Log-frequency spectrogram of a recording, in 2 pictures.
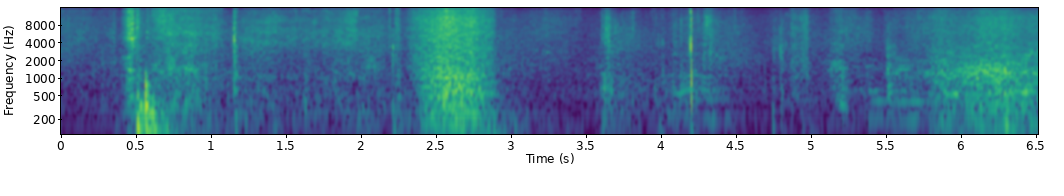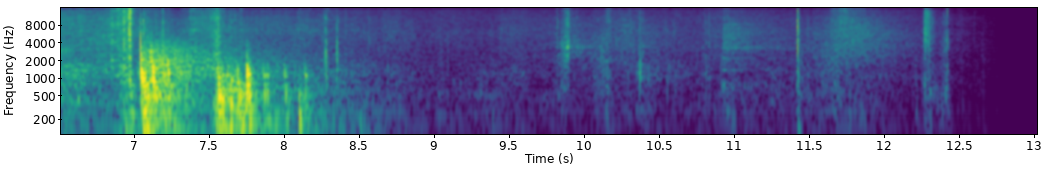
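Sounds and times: wooden boards scraping and rattling: 0:00.5 - 0:01.0, 0:05.5 - 0:08.8.

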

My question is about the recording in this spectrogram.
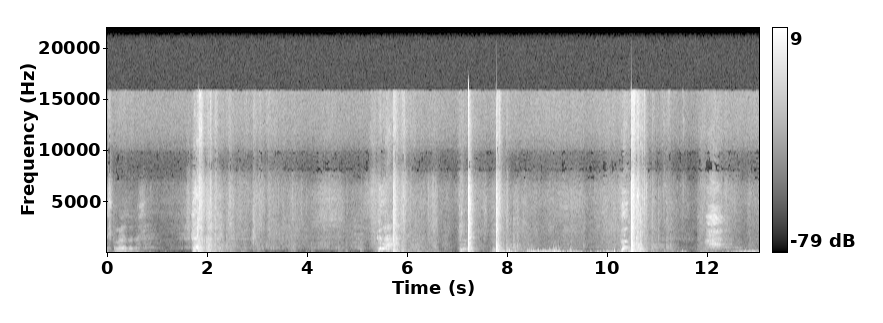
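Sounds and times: punches thudding on punching bag: 0:01.8 - 0:02.4, 0:05.5 - 0:06.2, 0:07.1 - 0:08.2, 0:10.3 - 0:11.0.

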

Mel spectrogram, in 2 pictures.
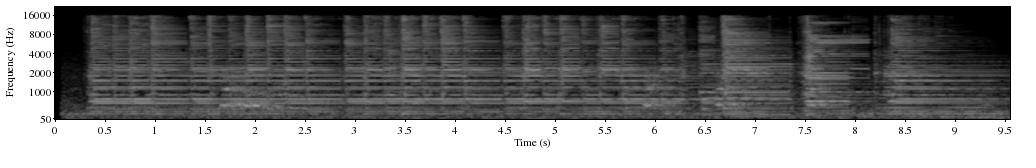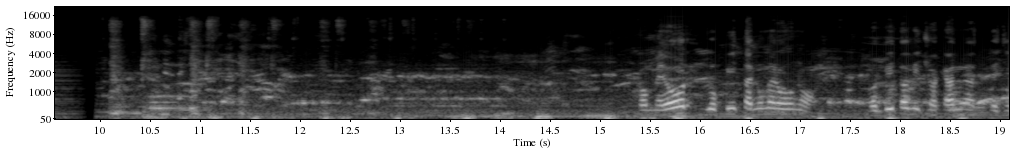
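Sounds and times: strummed and plucked guitar: 0:00.1 - 0:13.0.

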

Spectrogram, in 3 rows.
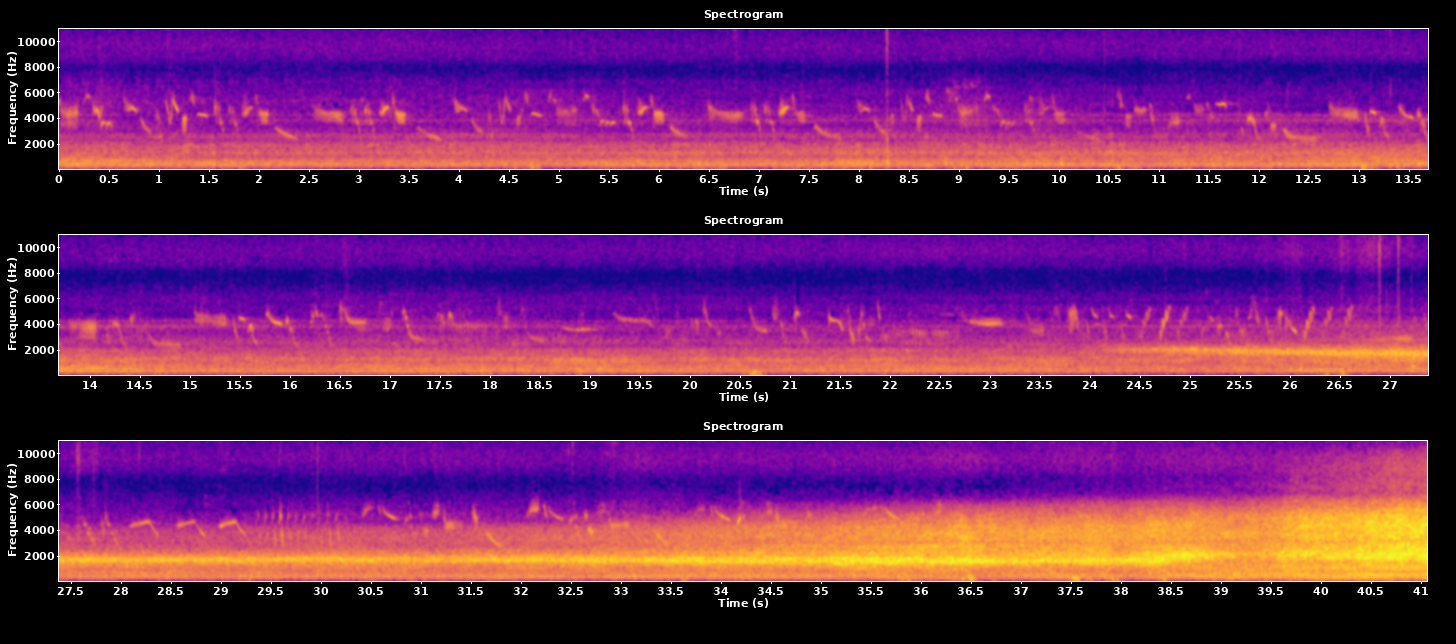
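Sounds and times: distant jet engine rumble: 0:23.5 - 0:41.0.

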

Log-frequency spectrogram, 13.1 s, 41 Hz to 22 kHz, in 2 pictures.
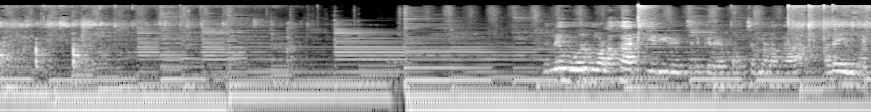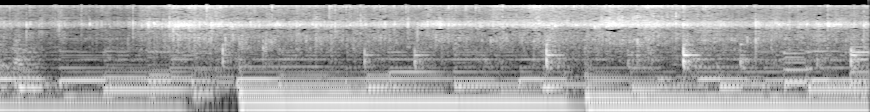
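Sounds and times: spices sizzling in oil: 0:00.0 - 0:02.2, 0:05.7 - 0:13.0.

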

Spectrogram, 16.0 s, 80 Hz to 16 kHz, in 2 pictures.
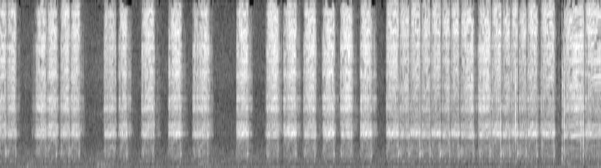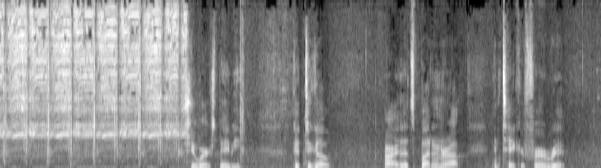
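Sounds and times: servo whirring: 0:00.0 - 0:10.6.

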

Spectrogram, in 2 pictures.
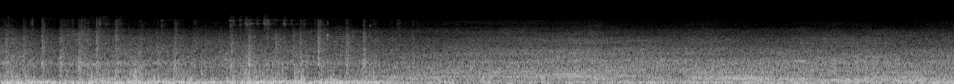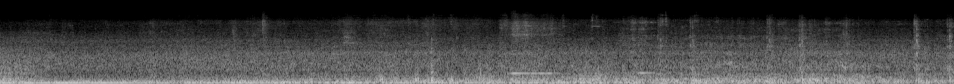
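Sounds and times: tram wheels clicking on track: 0:00.0 - 0:04.8, 0:10.9 - 0:19.0
tram rumbling past: 0:00.0 - 0:19.0.

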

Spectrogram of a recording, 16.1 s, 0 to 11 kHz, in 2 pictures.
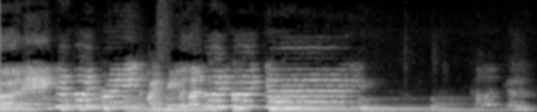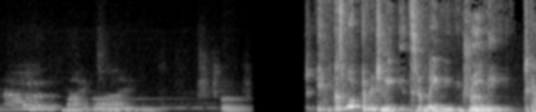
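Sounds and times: piano: 0:00.0 - 0:11.9.

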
